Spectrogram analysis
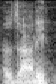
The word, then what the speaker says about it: Zari: Zari that um um it's actually pronounced Z Zari the attack on Zari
